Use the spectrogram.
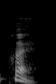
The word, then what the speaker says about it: prêt: For I am ready, I would say je suis prêt. You won't have heard the silent T ending.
